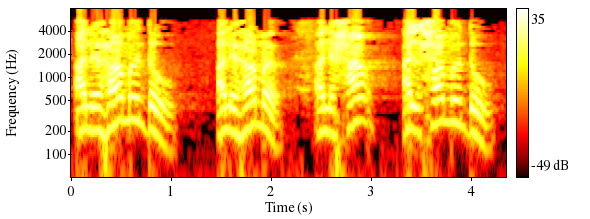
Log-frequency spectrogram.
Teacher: അൽഹംദു എന്നുള്ളതിൽ മീമിനെ കൽക്കല ചെയ്യുക, അങ്ങനെ അൽഹംദു അൽഹം അൽഹംദു അങ്ങനെ പറയുന്ന തെറ്റാ. · Term: ഖൽഖലത്തുൽ മീമി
